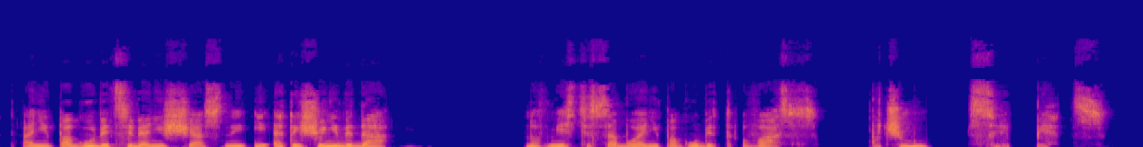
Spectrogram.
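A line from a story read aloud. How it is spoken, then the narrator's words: Whisper. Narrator (Russian): прошептала Екатерина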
